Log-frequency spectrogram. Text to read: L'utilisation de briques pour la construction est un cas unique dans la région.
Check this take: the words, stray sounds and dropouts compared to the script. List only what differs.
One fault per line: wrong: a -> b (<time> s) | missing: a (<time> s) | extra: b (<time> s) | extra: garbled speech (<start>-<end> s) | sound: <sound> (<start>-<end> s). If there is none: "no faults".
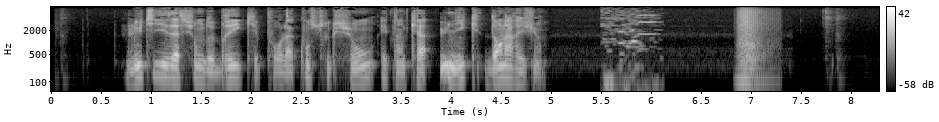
sound: squeak (5.5-6.1 s)
sound: whoosh (6.8-7.3 s)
